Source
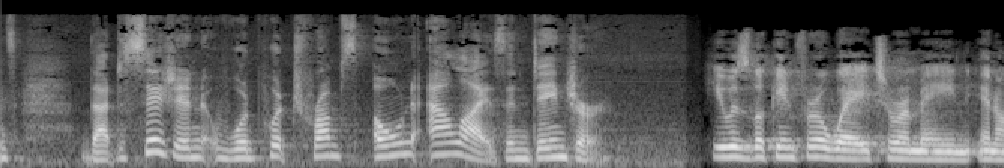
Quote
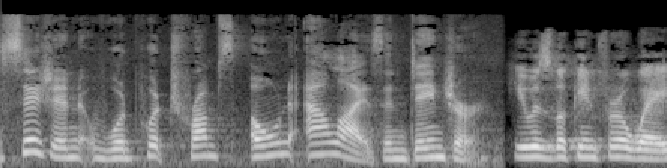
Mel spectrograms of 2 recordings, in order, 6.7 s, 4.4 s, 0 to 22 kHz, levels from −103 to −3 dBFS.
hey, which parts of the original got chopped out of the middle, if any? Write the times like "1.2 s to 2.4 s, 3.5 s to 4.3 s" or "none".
4.1 s to 4.6 s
